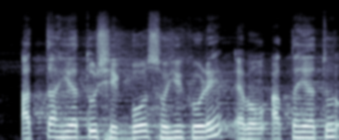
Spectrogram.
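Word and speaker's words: التحيات: হাজের হি, ইয়ার উপরে তাসজিদ আসছে, এই তাসজিদটা সহ আদায় করার জন্য বলতে হবে আত্তাহি হেই, এমন আওয়াজ হবে আত্তাহিয়াতু আত্তাহিয়াতু আত্তাহিয়াতু।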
